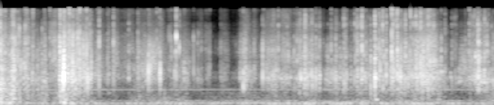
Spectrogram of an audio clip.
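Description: Clear plastic packaging crinkling as a cellophane bag is pulled off a bundle of small plastic packets of diamond-painting drills and the packets are handled. The loudest crinkle comes about a second in, with softer crinkles after.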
